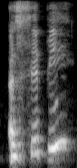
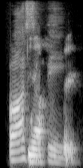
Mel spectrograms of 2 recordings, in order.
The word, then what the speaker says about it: Ossipee: I don't know how to pronounce this town. Ossipee? Ossipee.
